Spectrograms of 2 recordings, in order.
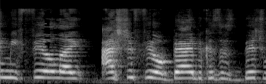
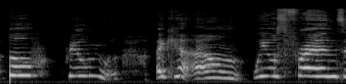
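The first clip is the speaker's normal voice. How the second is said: hammed-up sorrowful friend voice, higher and halting; mock heartfelt; 6 semitones higher, slower than usual. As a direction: fake the tearful speech of a grieving friend. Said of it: "like, a heartfelt".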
